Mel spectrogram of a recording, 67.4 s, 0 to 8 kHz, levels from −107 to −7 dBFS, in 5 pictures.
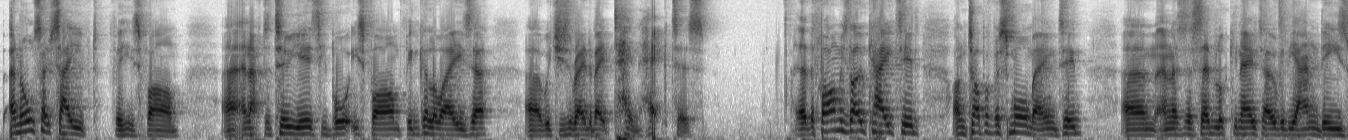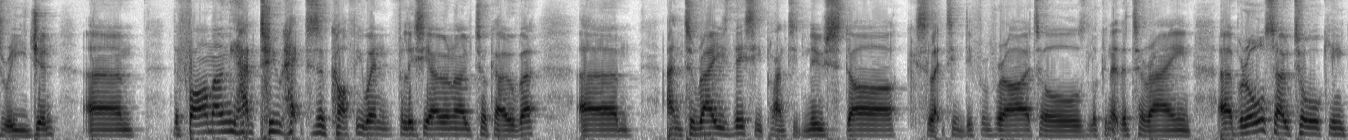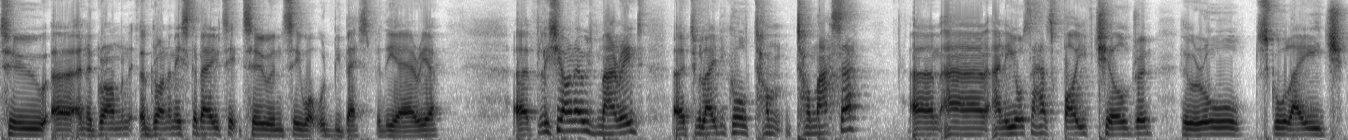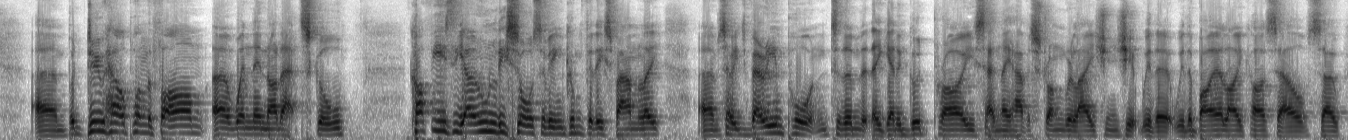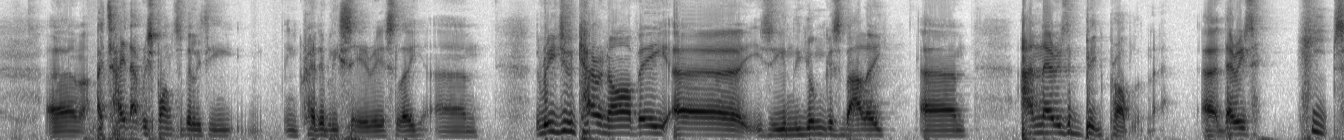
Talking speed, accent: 175 wpm, British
